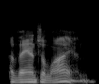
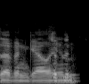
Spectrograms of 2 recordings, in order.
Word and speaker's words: Evangelion: Surely you need to pronounce that Evangelion, right? No, it's Evan Gallion. Evangelian. Every time I see it, I'm like, Evangelion. That's what I That's what I like. Angel sounds like a lion that goes out and preaches to people.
